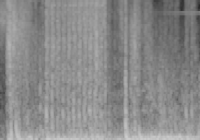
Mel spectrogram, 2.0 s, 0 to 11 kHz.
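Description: Rapid automatic MAC-10 fire in the shooter game Call of Duty Black Ops Cold War on the Nuketown map, a dense continuous rattle of shots with a heavier boom partway through, loud and close.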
